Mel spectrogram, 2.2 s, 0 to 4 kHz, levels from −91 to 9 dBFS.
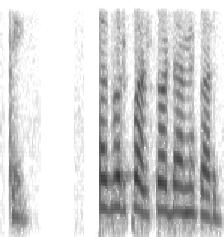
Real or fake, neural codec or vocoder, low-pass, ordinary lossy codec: real; none; 3.6 kHz; none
